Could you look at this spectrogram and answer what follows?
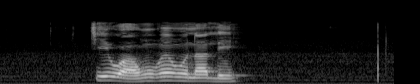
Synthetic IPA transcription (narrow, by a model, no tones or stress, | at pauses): t͡ʃʼɪwaɣʊɣɛɣʊnalɪ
